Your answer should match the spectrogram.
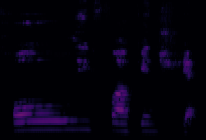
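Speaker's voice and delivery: slow, soft disbelieving mutter; stunned mutter. Retold or imitated. Staring at his smashed new car, slow stunned mutter. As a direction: let it drain out of you in shock. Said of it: "So I'm just like".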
